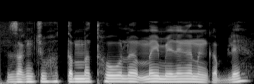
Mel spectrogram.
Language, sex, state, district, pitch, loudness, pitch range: Wancho, male, Arunachal Pradesh, Longding, 130 Hz, -13 LUFS, 120-135 Hz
